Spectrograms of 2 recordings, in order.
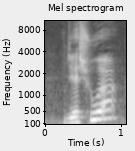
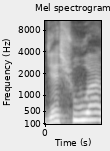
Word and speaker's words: Yeshua: Porque ellos Yeshua no la pueden pronunciar como la ñ. Entonces para ellos era más fácil decir Jesús.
